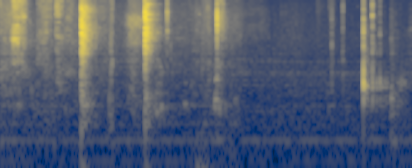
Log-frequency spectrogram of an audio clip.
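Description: A few sharp slaps and clicks in a small room, loudest about one second and a second and a half in, then a quick cluster of clicks near the end.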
